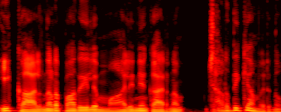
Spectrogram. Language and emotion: Malayalam, disgusted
